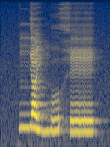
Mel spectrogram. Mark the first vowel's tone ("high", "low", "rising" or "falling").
falling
